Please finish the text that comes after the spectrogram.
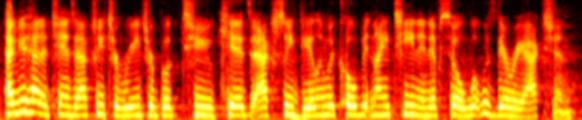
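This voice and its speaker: A woman's voice: medium pitch, fairly even intonation, fairly quick. A woman news anchor introducing a guest and asking interview questions in a conversational, affirming way. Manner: smooth, affirming with short mm-hmms.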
